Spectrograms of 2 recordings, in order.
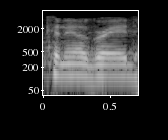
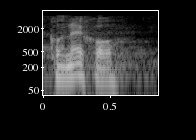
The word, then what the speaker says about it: Conejo: This This is, I always love coming down the Canal Grade, and my wife always asks me to remind her, how do you pronounce that here? Because, of course, we speak Spanish, and it's Conejo. But here in Oxnard, we say Canal Grade.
